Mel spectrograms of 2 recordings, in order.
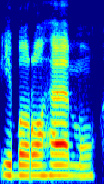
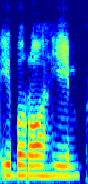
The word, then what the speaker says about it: إبراهيم: Ibnu Zakwan dan Isyam membacanya dengan Ibrahamu, sementara Al-Bakun membacanya Ibrahim sebagaimana umumnya dibaca.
